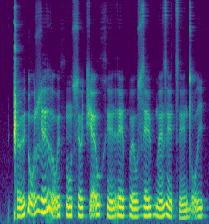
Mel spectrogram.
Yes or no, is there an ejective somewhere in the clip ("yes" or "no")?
no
